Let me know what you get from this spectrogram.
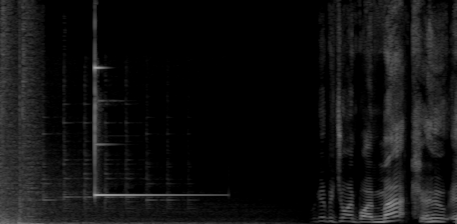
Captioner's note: bell ringing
